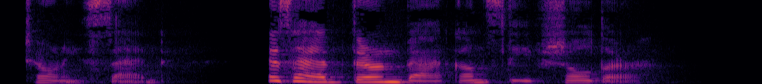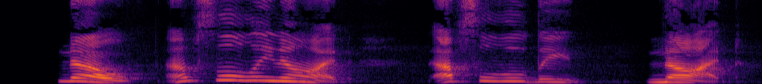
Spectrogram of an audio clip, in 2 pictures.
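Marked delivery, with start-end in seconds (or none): 4.1-7.5 higher and louder, flatly refusing; emphatic refusal. Acted. Tony rejecting the plan, loud repeated no. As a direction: stamp the no down twice.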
